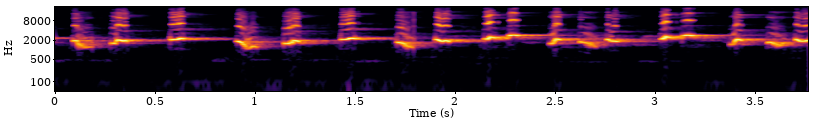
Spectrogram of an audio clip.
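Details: Lure song of a yellow-vented bulbul, long and vigorous, aimed at making other bulbuls respond. Steady string of sharp, slurred whistled notes, each swooping down then up, about four per second.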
